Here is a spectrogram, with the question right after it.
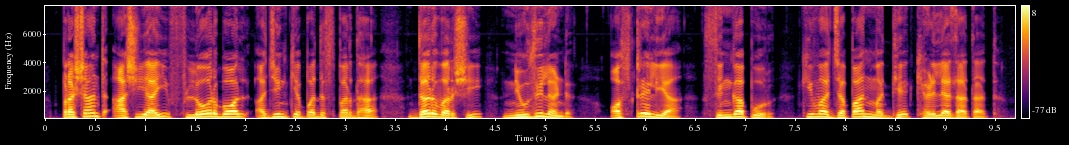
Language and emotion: Marathi, neutral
